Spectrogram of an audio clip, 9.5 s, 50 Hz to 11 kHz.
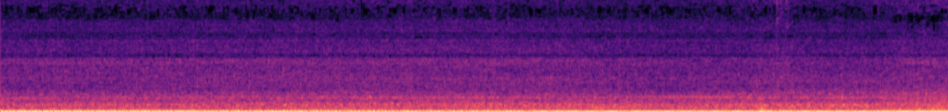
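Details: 1951 Ford F1 body on 2001 Ford Ranger V6 chassis: smooth, even deep idle rumble, no ticks, knocks or misses; healthy normal idle.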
